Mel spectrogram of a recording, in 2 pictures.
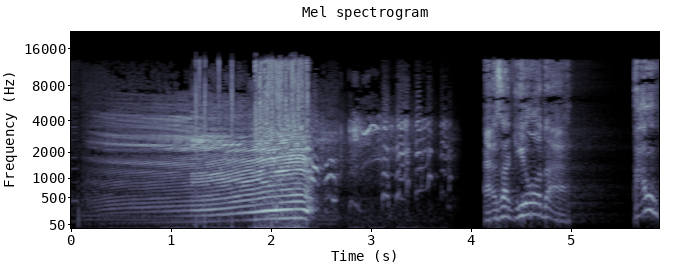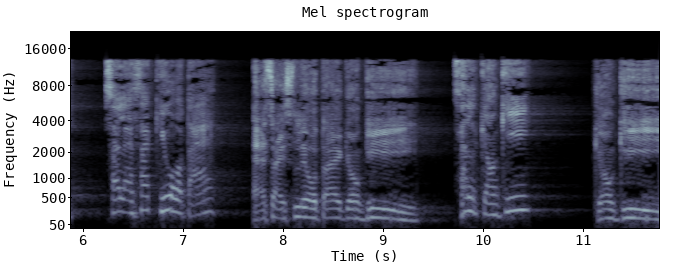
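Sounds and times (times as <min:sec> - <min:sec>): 
cow mooing: 0:00.0 - 0:02.4
laughter: 0:02.3 - 0:03.9
speech: 0:04.2 - 0:05.1, 0:05.7 - 0:11.7.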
